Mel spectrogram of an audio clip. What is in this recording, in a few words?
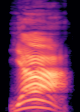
medic yes, ru; «Ja.» (Перевод: «Да.»)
